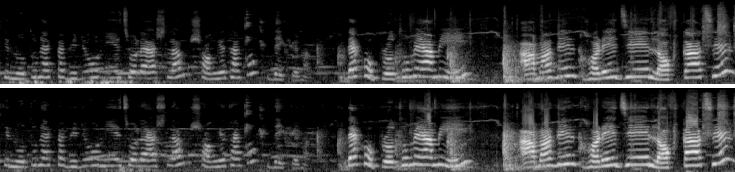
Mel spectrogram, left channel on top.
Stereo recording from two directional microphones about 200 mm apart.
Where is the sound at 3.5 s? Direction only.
45° right (ahead or behind).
